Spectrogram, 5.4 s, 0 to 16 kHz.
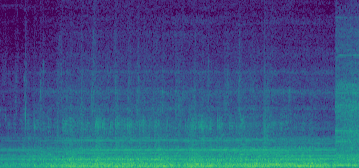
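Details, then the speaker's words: ECOVACS DEEBOT X2 Omni dock washing the mop pads before cleaning: steady whirring, light ratcheting chatter, water gurgling as water is pumped in and out and the pads spin, pitch change near the end; normal operation. "Now it's not super loud, but it does make about 3 different noises. You'll hear water gurgling. You'll see water being pumped into here and out of here. It's kind of spinning the mop pads."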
